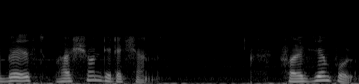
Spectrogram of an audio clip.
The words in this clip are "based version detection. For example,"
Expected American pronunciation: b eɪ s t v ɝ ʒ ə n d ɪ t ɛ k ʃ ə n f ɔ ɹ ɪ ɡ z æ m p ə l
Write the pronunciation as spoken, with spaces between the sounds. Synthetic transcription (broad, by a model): b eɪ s t b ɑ ʃ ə n d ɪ t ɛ k ʃ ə n f ɔ ɹ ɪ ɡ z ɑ m p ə l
